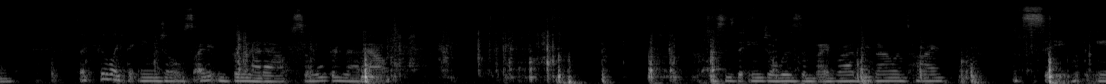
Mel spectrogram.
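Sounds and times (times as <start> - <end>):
rustling of box and cards: 1.4 - 9.9.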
